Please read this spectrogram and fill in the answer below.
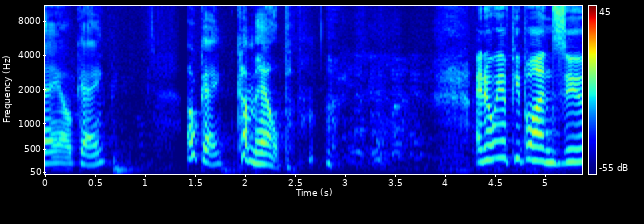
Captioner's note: laughter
